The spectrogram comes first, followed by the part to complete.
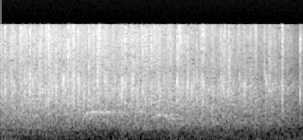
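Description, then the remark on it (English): A crowd applauds steadily, a dense wash of many hands clapping at once that holds fairly loud for a few seconds before starting to taper off near the end. “You can clap if you want.”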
